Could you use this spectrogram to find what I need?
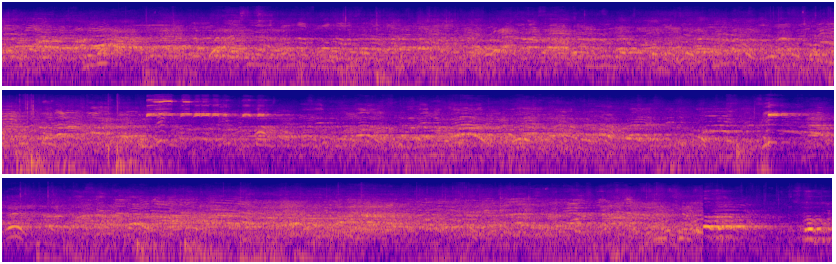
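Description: A large crowd cheers and shouts in an echoing hall.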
